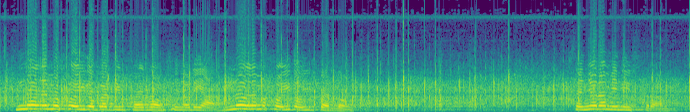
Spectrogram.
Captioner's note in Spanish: Aplausos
